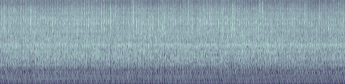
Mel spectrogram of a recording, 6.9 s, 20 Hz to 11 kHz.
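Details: Honda F810 rotavator with tiller box, bought as a non-runner after two to three years standing in a field and revived: small engine holds a steady, busy drone while tilling, no misses, knocks or surging; running properly under load.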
